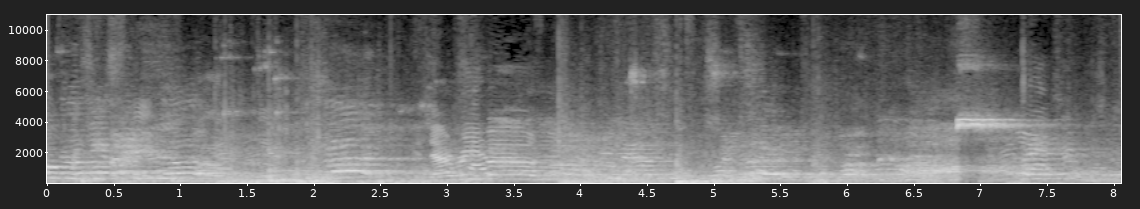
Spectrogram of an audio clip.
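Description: Basketball bouncing on a hardwood gym floor during play, in a large, echoing gym, with spectators' voices throughout. A short, high, steady referee's whistle sounds near the end.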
